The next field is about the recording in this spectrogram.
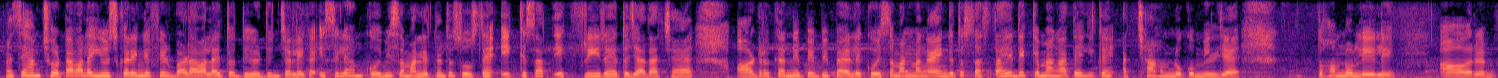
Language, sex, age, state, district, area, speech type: Hindi, female, 45-60, Uttar Pradesh, Mirzapur, rural, spontaneous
